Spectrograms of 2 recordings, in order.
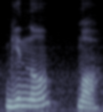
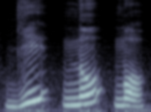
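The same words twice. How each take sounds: First: "Gnomo" in two beats, gno, then mo, falling; "Gnomo" softly divided as gno... mo; correct two-part split. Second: "Gnomo" broken into three slow beats, gui, no, mo; "Gnomo" spelt out as three separate syllables, gui-no-mo; wrong split in three. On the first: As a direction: join gui to no in "Gnomo", pause, then a soft mo. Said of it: "Como é que eu separo". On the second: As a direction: pause between each syllable of "Gnomo": gui... no... mo. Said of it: "Muita gente separa". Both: Shown as a demonstration.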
